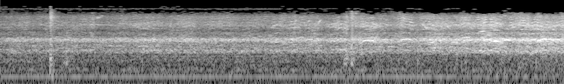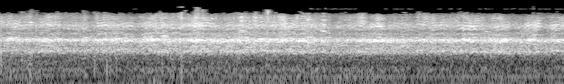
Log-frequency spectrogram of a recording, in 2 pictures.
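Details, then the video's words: A big flock of snow geese on a hunting outing, countless high nasal honks overlapping into a continuous roar that grows louder in the second half, with a few clicks. "Snow geese"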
